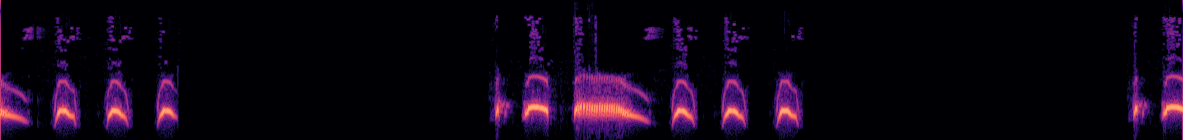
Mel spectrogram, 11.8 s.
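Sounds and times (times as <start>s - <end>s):
spotted dove hooting: 0.0s - 1.8s, 5.0s - 8.1s, 11.3s - 11.8s.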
